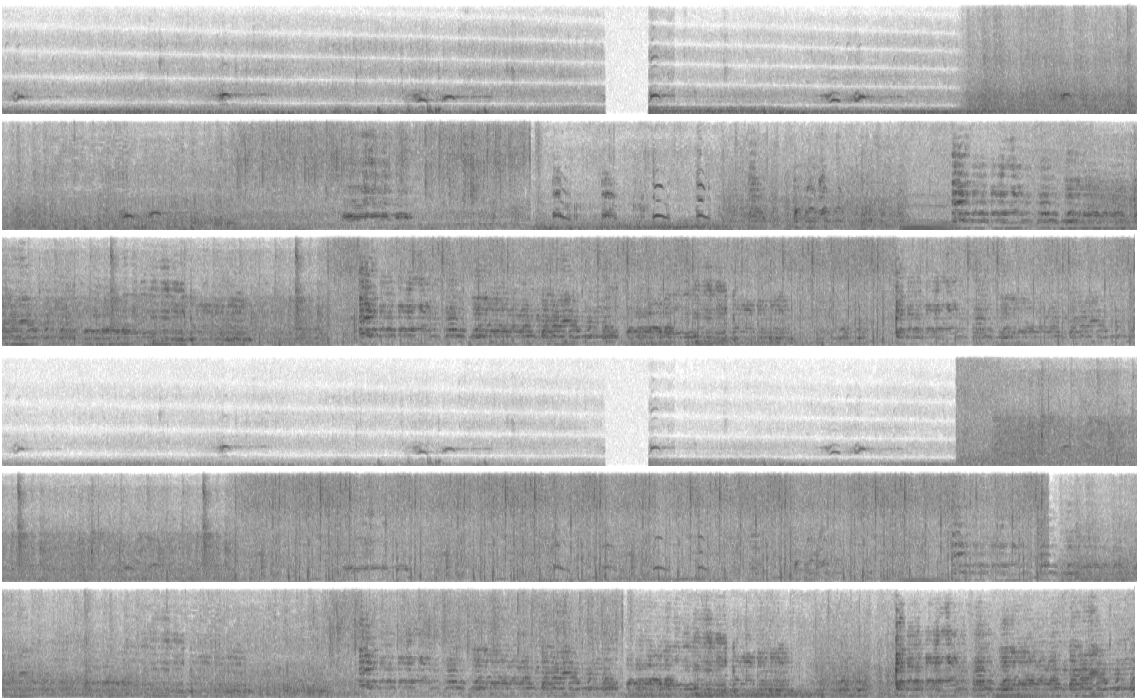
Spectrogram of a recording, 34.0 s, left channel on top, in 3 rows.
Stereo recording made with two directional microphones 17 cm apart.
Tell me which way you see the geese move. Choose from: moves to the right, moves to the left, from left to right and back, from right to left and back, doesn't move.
moves to the right.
